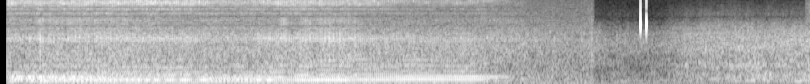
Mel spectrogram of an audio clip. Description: snoreing lol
